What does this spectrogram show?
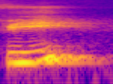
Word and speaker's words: phi: This is phi. Like in English, well, we spell PHI, but it sounds like an F. like pharmacy. Pharmacy, you spell PH, but sounds phi, like an F. Phi.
